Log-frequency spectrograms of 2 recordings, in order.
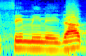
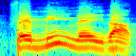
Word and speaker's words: femineidad: clases de masculinidad y feminidad bíblica femineidad bíblica es así como se pronuncia y la clase de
